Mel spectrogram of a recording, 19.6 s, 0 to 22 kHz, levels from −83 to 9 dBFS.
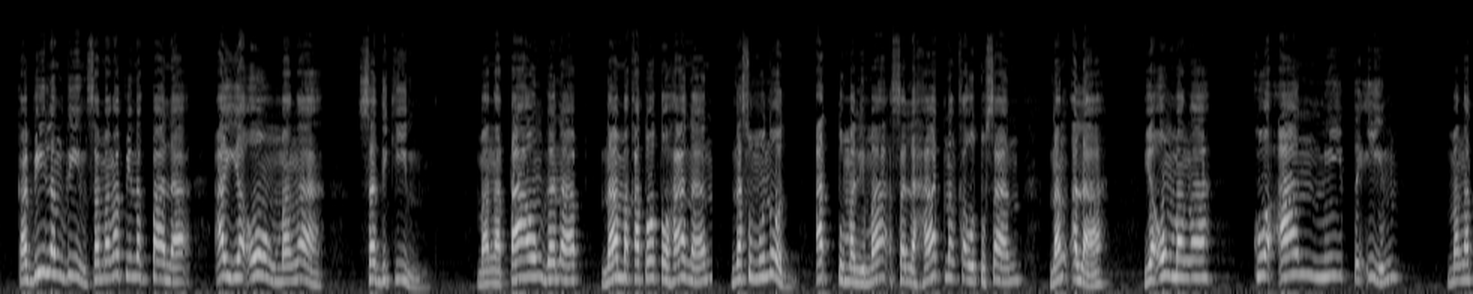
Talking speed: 85 wpm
